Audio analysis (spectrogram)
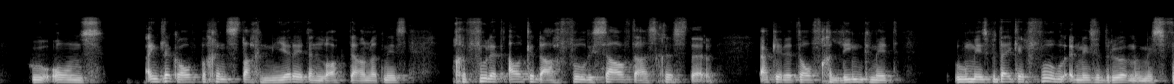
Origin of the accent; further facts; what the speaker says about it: Bloemfontein, Free State, South Africa; ek bly nog my hele lewe lank hierso in Bloemfontein. Ek is nou 23 jaar oud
